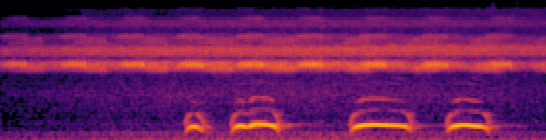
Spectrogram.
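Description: owl hooting

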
